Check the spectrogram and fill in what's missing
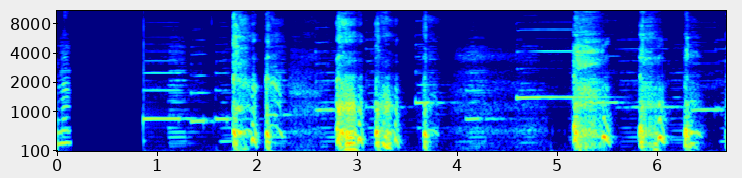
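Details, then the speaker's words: Persistent dry coughing from a girl who says she can't stop coughing: about eight short coughs and throat clears in quick clusters, with faint music behind; cough. "本当に咳止まんない。"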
